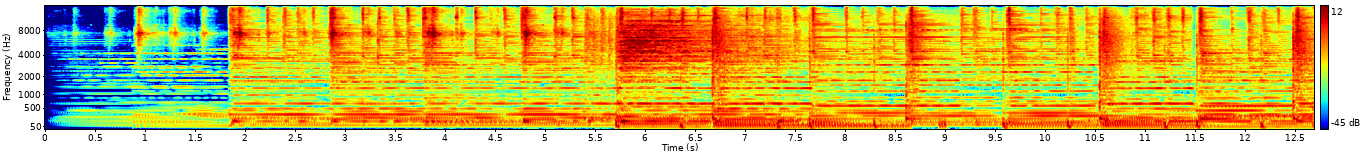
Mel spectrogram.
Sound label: Responsorial Psalm instrumental; for Christmas Day Today Our Saviour Is Born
